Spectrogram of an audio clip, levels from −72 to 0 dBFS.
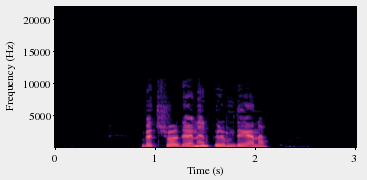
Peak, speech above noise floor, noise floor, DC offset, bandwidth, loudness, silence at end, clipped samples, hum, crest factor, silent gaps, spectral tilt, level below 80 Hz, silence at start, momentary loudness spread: -10 dBFS; 45 dB; -72 dBFS; under 0.1%; 11.5 kHz; -27 LUFS; 0.9 s; under 0.1%; none; 20 dB; none; -4 dB/octave; -76 dBFS; 0.85 s; 8 LU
